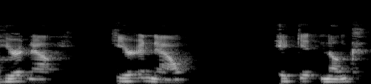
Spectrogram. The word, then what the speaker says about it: Hicetnunc: Hicetnunc is how it's said.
